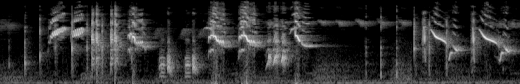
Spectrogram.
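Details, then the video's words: Common hill myna from Nias, calling actively to lure other mynas that rarely call: loud varied whistles, sharp falling notes and harsh squawks in rapid, irregular bursts, with a clear high whistled note near the end. "JALAK NIAS GACOR UNTUK MEMIKAT JALAK LAIN YANG JARANG BUNYI"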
